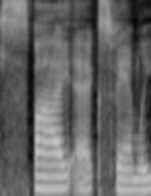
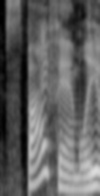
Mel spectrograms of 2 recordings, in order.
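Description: First: The title is said with the letter X. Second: The title is said without the letter X. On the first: The speaker calls it wrong. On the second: The speaker calls it right.

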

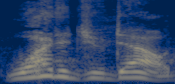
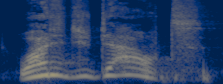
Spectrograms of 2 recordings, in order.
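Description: First: It sounds harsh and rebuking. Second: It sounds gentle and encouraging.

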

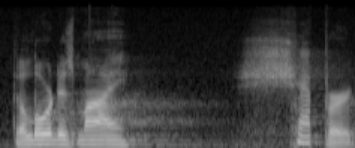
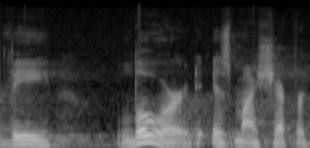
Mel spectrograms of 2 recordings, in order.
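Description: First: The word shepherd is stressed. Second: The word Lord is stressed. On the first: He guides and leads. "He guides me" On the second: It is this one and no one else. "no one else"

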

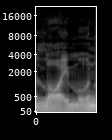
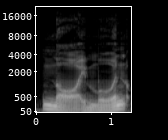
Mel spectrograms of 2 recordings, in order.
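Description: First: The first word begins with an L sound. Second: The first word begins with an N sound. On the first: "They change it to an L" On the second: "they don't like to pronounce the sound of N"

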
